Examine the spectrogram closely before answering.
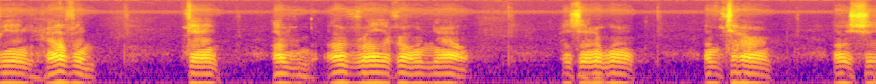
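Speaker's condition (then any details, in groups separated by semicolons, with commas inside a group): Lou Gehrig's disease; tracheostomy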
